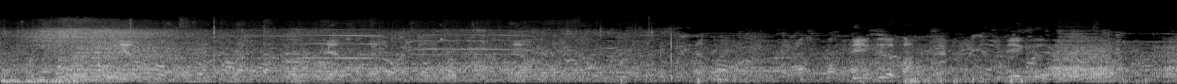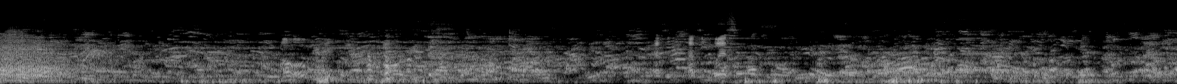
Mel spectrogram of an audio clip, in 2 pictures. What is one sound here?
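A crowd chatters and cheers nearby.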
